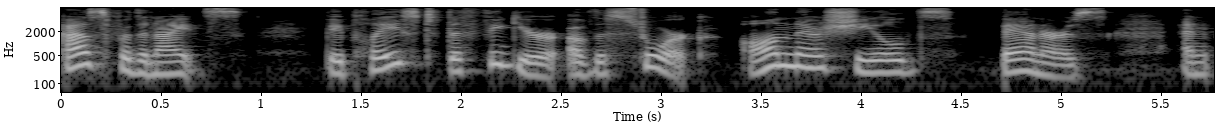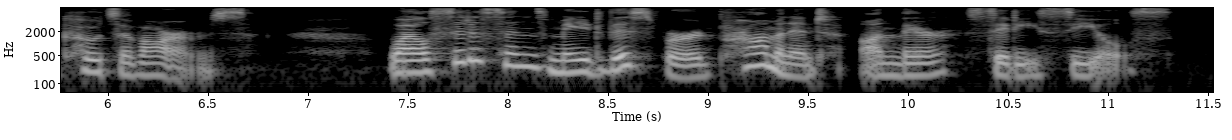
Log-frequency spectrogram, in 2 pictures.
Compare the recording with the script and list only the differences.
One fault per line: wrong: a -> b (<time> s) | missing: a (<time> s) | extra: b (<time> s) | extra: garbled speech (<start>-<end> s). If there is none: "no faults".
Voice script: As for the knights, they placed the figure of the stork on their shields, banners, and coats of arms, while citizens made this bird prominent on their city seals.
no faults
